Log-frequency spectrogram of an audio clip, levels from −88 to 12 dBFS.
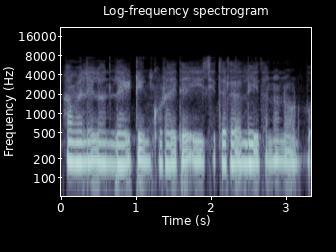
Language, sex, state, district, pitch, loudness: Kannada, female, Karnataka, Dharwad, 165 Hz, -16 LUFS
